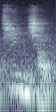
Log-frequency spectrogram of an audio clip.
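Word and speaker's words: תִּמְשֹׁל: 너는 죄를 다스릴지니라 하는 이 표현이 원어에서 팀샬이라는 그런 발음이 납니다. 팀샬 무슨 말이냐면 팀샬을 통해서 하나님께서 말씀하시는 것은 너는 죄를 잘 다스리라는 거예요.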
